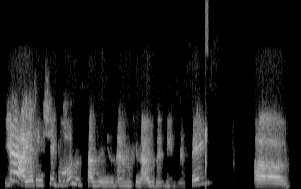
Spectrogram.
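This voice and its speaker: Her normal speaking voice fairly high in pitch, a woman talks at a moderate pace with lively intonation and big swings in loudness. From interior of São Paulo state, Brazil. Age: 20s. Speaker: interviewee, emigrant. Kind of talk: casual interview chat.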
